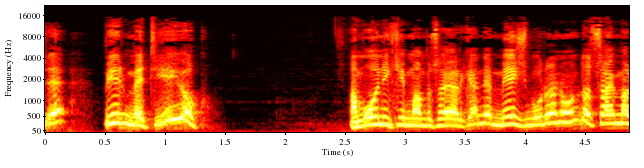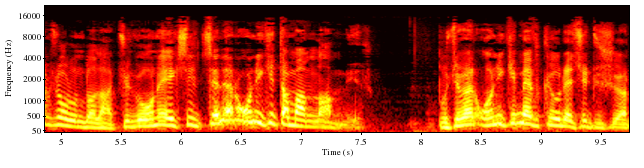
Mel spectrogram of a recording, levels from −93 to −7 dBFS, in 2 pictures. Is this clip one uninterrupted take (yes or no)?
yes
